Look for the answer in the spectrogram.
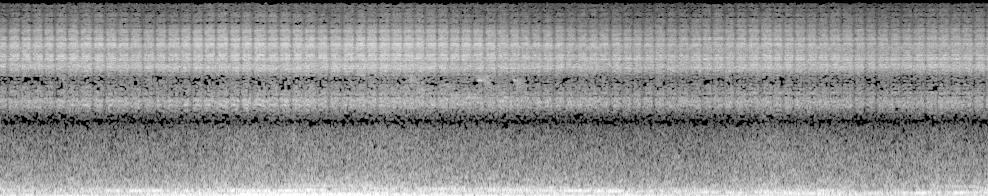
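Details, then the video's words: Cicadas in summer in Tuscany, a steady high-pitched buzzing drone with fine rapid pulsing that runs unbroken through the whole stretch, over a soft low rumble of wind. "Cicada or Cigarra - Sounds of summer in Tuscany"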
